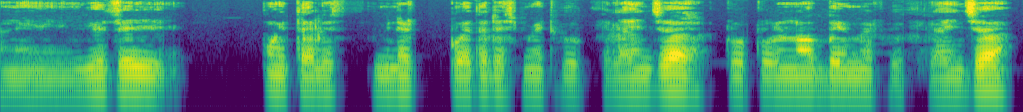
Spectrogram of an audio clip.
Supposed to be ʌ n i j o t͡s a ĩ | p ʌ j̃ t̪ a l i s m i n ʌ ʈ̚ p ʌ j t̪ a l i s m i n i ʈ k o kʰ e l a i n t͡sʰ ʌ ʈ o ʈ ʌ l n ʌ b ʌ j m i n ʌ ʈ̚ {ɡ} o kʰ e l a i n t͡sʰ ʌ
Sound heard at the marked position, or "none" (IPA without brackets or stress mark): k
